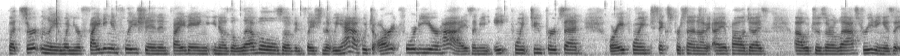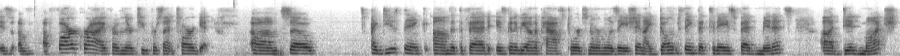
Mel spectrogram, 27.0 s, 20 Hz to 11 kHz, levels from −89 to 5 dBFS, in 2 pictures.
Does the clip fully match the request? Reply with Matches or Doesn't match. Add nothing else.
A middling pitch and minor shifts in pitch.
Matches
